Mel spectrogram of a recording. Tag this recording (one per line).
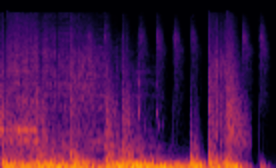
Analog
Battery-Powered
Break-Beat
Explosive
Klang
Lofi
Lotek
Retro
Toy-Like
